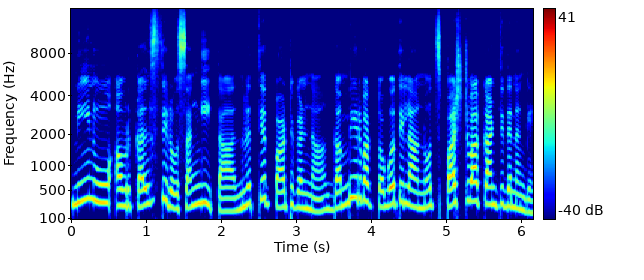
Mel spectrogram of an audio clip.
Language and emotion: Kannada, angry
